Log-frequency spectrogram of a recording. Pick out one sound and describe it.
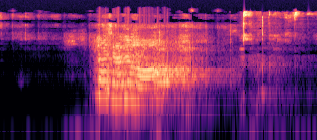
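A woman greets someone warmly, close by.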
